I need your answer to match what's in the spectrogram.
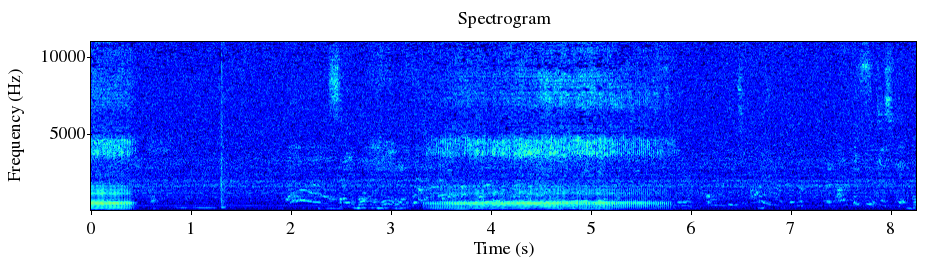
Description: this is snoring and he can go louder than this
